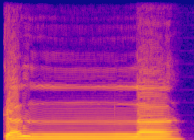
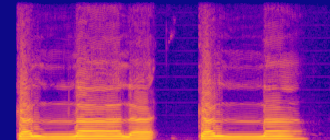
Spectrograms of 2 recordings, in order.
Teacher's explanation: Ya, ini kan disebut dengan lam bertasydid ya. Jadi lam bertasydid cukup dimasukkan saja tanpa berlama-lama di dalamnya.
